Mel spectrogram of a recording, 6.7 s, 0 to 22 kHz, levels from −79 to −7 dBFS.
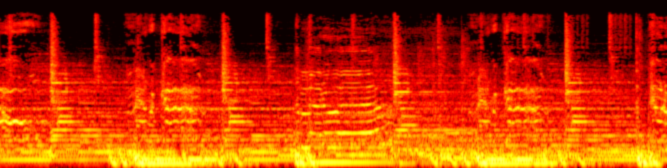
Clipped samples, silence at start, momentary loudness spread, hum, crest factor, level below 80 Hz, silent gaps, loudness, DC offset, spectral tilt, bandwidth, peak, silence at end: under 0.1%; 0 s; 5 LU; none; 16 dB; -32 dBFS; none; -22 LUFS; under 0.1%; -5 dB/octave; 17 kHz; -6 dBFS; 0 s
